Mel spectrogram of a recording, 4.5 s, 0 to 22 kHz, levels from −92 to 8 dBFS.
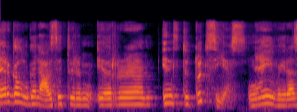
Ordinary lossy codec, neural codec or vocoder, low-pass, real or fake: AAC, 48 kbps; codec, 44.1 kHz, 7.8 kbps, DAC; 10.8 kHz; fake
